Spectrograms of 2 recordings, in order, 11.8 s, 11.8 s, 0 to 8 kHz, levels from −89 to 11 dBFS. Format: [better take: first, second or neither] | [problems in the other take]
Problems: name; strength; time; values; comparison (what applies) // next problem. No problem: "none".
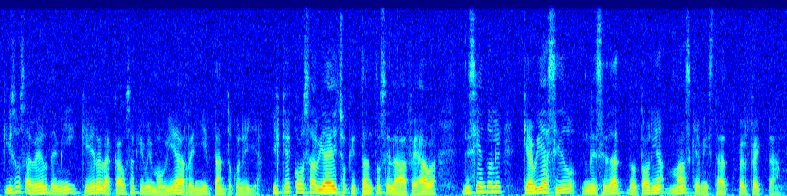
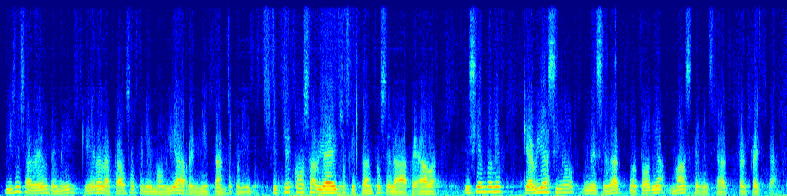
first | noise reduction (neural separator model SepFormer DNS4)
